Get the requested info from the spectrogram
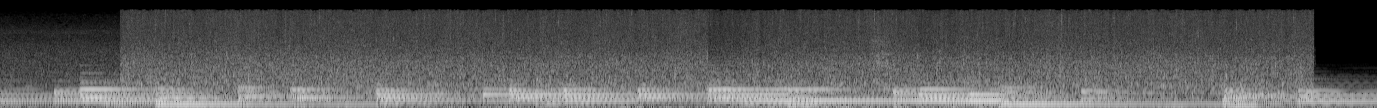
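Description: Slow, calm electric piano chords, each struck softly and left to fade, with a new chord about every second. A steady hiss of water runs beneath the music from about a second and a half in.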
